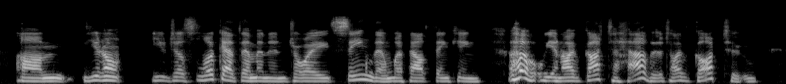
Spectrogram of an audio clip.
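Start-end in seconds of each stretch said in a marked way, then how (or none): 5.7-7.6 put-on British accent. Speaker acts out a shopper's thought while browsing, in a British accent. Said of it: "with a British accent even".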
